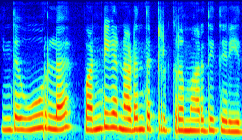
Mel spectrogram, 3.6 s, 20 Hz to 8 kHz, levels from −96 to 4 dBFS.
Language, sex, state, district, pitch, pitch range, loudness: Tamil, female, Tamil Nadu, Nilgiris, 245 Hz, 235-265 Hz, -14 LUFS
